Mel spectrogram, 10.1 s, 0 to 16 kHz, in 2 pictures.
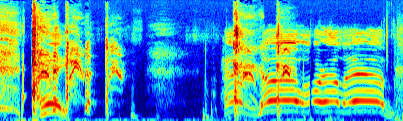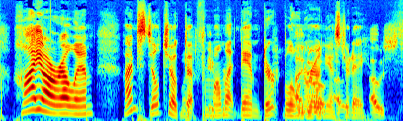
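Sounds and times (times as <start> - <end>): faint breath: 0.0 - 0.3, 1.8 - 2.5, 6.2 - 6.6
short cough: 0.4 - 1.8, 2.8 - 3.8.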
